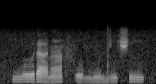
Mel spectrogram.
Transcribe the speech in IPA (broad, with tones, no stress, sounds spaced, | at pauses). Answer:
w o˧ ɾ a˨ ɾ ã˧ f o˨ m ũ˨ d ĩ˨˦ ʃ ĩ˦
